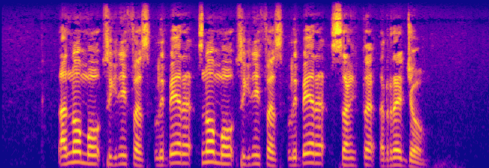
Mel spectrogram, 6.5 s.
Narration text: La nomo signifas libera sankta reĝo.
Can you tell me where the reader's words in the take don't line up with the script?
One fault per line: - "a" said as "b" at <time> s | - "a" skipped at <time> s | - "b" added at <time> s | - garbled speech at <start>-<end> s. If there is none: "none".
- "nomo signifas libera" added at 2.7 s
